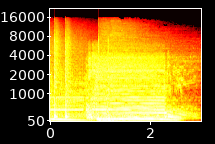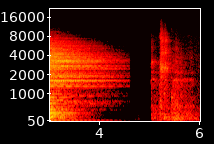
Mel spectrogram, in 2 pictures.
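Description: Squier Affinity Telecaster electric guitar played with overdrive: a quick rhythmic distorted riff, then a final chord struck about a second in that rings on and fades out over the next few seconds.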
